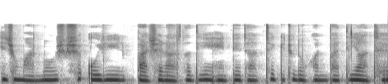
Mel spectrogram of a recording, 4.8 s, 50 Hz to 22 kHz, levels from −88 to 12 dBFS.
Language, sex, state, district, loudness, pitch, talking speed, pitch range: Bengali, female, Jharkhand, Jamtara, -18 LUFS, 190 Hz, 135 wpm, 185-200 Hz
